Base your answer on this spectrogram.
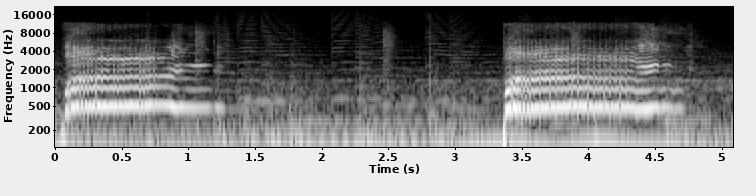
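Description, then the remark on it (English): A telephone ringback tone on an outgoing phone-a-friend lifeline call in a Who Wants to Be a Millionaire-style quiz: two steady electronic ring bursts separated by a pause of a couple of seconds, clear and moderately loud over a low background hum. “Can I phone a friend?”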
